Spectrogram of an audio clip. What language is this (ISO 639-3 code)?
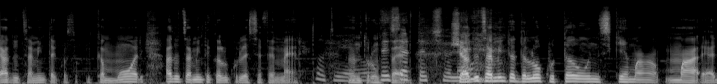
ron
